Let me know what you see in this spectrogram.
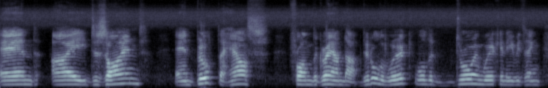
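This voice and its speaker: A man with a New Zealand accent and a high pitch speaks at a very slow pace, his intonation fairly even. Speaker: musician. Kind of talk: interview monologue. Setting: at home in front of guitars. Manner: hesitant, many fillers.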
